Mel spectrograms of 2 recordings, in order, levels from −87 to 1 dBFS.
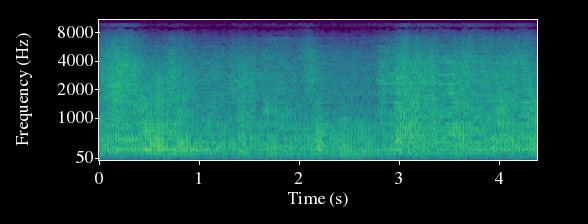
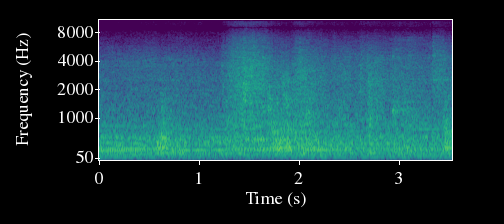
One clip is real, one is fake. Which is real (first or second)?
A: second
